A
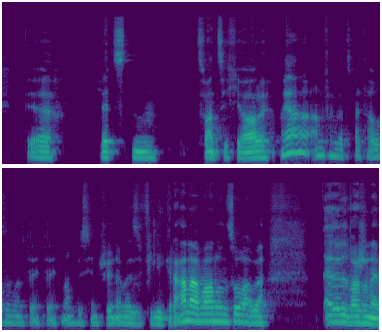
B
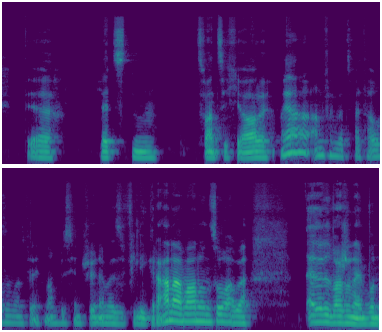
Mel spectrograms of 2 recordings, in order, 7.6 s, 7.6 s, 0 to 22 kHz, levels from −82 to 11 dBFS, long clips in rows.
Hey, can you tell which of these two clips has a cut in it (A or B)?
A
